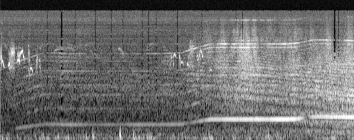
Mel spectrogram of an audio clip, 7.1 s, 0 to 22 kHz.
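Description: The electric motor of a Silver MC1 J AcroGlider model glider whines as a steady tone that steps up in pitch and grows louder as it climbs, over outdoor wind noise.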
